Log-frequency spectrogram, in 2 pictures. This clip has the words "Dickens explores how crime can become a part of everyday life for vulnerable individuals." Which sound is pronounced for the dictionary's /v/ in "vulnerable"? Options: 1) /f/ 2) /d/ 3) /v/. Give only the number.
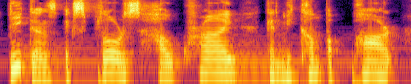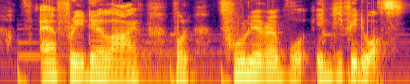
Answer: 1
